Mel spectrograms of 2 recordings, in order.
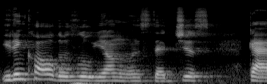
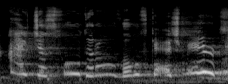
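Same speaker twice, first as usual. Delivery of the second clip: put-on much higher, affronted old lady; indignant Sherry. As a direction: scold the customer in a high voice. Sherry scolding a customer.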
